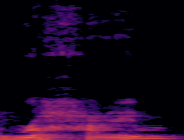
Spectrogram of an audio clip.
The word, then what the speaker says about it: rhyme: I don't say rhyme. I just say rhyme. I only have the R sound.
